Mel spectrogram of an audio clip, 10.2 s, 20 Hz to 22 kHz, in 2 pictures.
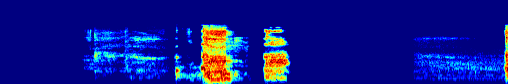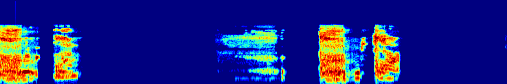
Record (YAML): three_cough_length: 10.2 s
three_cough_amplitude: 32767
three_cough_signal_mean_std_ratio: 0.36
survey_phase: beta (2021-08-13 to 2022-03-07)
age: 45-64
gender: Female
wearing_mask: 'No'
symptom_cough_any: true
symptom_runny_or_blocked_nose: true
symptom_shortness_of_breath: true
symptom_sore_throat: true
symptom_fatigue: true
symptom_fever_high_temperature: true
symptom_headache: true
symptom_change_to_sense_of_smell_or_taste: true
symptom_loss_of_taste: true
symptom_onset: 2 days
smoker_status: Never smoked
respiratory_condition_asthma: false
respiratory_condition_other: false
recruitment_source: Test and Trace
submission_delay: 1 day
covid_test_result: Positive
covid_test_method: ePCR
